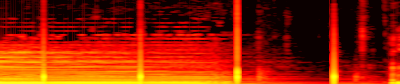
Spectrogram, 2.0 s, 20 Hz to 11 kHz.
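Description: House-piano chord from a software piano (Echo Sound Works house piano) played on a MIDI keyboard, held with a deep low bass, then fading out from about a second in. A regular click ticks about twice a second, in time with the 125 BPM project.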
